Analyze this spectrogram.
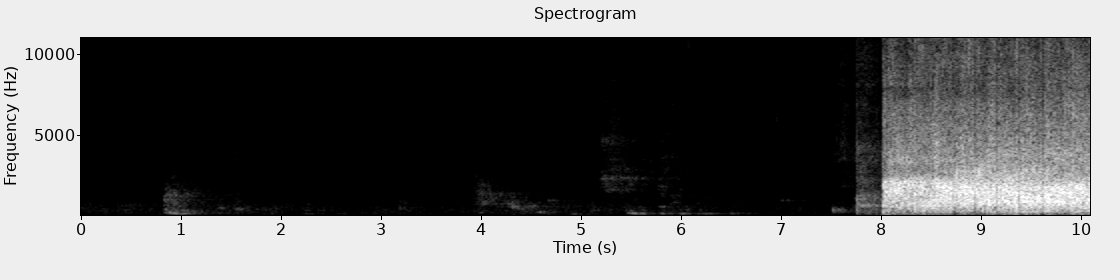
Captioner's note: applause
